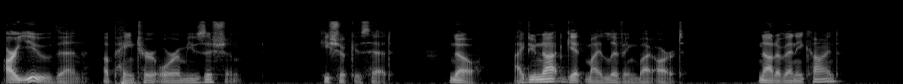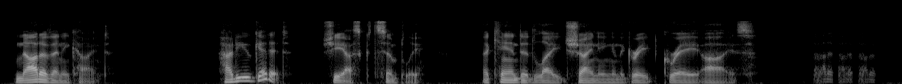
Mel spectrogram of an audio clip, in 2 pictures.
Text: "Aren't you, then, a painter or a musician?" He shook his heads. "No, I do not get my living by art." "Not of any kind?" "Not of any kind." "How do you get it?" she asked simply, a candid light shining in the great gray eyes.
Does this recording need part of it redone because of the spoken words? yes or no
yes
